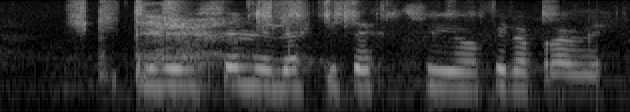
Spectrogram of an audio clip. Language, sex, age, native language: Icelandic, male, 12, Icelandic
